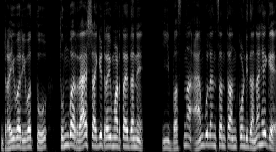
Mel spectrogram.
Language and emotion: Kannada, angry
